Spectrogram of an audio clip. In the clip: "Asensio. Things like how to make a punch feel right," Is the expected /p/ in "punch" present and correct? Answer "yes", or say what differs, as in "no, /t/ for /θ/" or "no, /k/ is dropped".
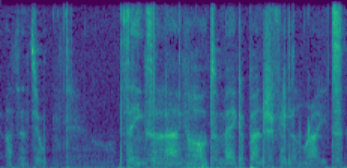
no, /b/ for /p/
